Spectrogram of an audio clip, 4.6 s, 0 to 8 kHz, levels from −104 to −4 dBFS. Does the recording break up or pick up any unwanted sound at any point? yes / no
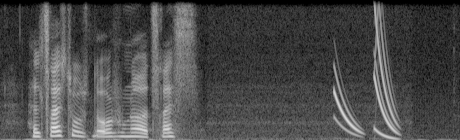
yes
